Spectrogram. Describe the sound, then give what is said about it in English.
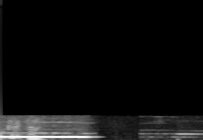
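A person imitates a werewolf howl: a loud, steady, high-pitched voiced tone lasting about a second, followed after a short pause by a fainter, thinner second tone. “Can you howl now?”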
